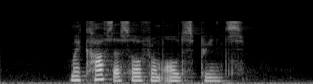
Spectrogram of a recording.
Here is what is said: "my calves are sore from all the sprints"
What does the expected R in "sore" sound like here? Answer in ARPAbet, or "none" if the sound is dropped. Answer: L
